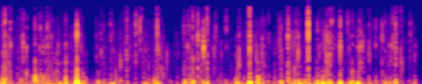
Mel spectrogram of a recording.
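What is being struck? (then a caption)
Plastic film package of dry spaghetti. Fingertips crinkle and scratch the plastic film of a long, full package of dry spaghetti, especially at its sealed end. The result is a dense, continuous run of sharp crackles and rustles with bright, crisp edges over soft, low bumps from the handled package.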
